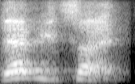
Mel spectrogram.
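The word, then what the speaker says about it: debutante: like etiquette and dealing with daughters it's called debutant and this is the definition for debant and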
